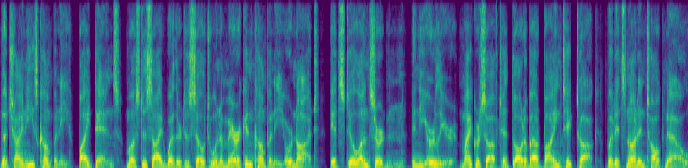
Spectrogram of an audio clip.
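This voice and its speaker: A man's medium-pitched voice with vocal fry, at a fairly slow pace and with ordinary pitch variation. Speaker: realtor and investing commentator. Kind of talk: casual talk to camera about stocks. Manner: unscripted, some stuttering.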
